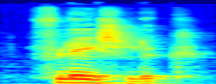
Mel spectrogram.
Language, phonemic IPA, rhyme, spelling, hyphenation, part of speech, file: Dutch, /ˈvleː.sə.lək/, -eːsələk, vleselijk, vle‧se‧lijk, adjective, Nl-vleselijk.ogg
- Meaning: fleshly, carnal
